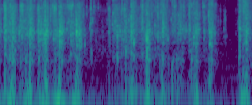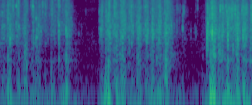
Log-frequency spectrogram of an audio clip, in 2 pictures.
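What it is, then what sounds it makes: Plastic water bottle. A clear, hollow plastic drinking bottle holding some liquid is held up and shaken while fingertips tap and squeeze it. The result is dense, rapid crinkling crackles and taps in bursts, separated by brief quiet gaps.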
